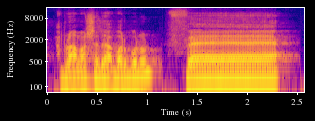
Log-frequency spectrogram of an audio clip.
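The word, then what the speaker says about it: ف: ওয়া হামজা ইয়া হরফটি আপনারা স্ক্রিনে দেখতে পাচ্ছেন ফা হরফটি উচ্চারণের ক্ষেত্রে বারিক হবে এবং এক আলিফ টেনে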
